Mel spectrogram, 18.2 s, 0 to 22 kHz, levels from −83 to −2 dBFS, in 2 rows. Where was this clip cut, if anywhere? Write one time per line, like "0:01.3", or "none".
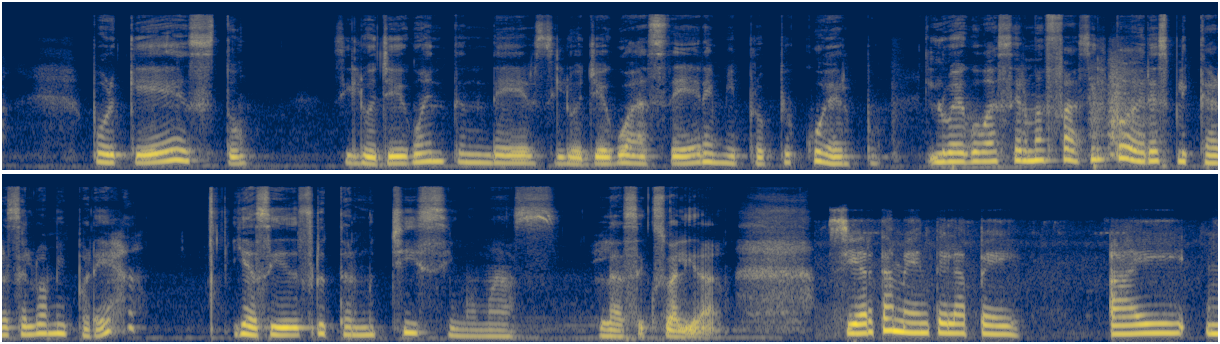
0:06.9
0:15.2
